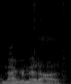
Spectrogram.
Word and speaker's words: Magomedov: Magomedov.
